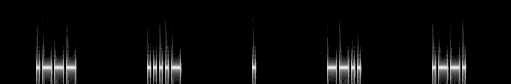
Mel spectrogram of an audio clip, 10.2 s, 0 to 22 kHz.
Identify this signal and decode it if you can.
Morse code, heard as a keyed tone, about 20 wpm, spaced as for 5 wpm, 700 Hz. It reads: J4EZP
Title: USA Call Signs - 6 Characters - 8x Character Spacing - 20wpm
